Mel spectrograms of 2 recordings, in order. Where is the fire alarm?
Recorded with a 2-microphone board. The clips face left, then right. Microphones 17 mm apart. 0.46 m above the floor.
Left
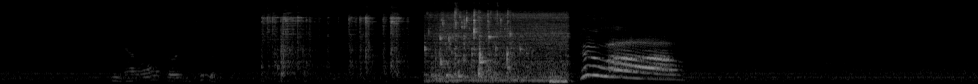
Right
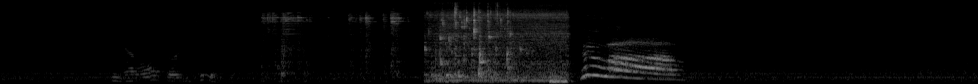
I don't hear a fire alarm.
